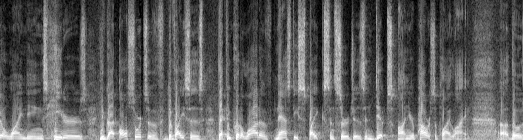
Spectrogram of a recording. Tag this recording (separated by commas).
Speech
